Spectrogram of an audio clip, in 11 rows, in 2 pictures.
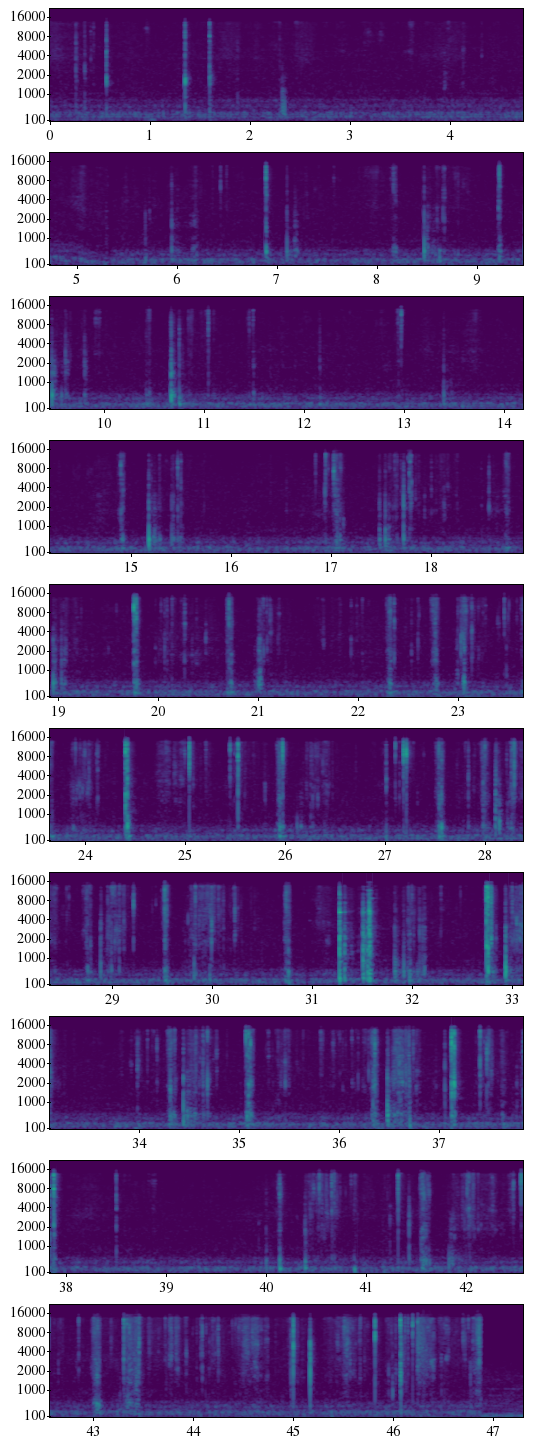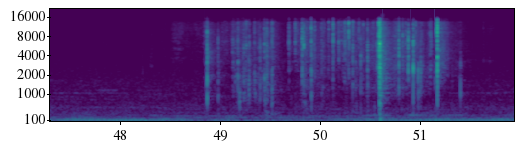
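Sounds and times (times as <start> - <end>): low hum: 37.0 - 51.9.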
